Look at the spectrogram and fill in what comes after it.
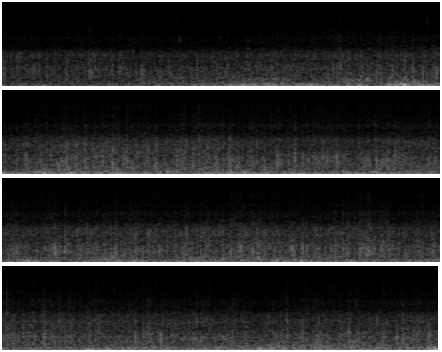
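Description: Steady rain falling on wet ground and puddles, with a low rumble underneath and a single sharp knock about four seconds in.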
